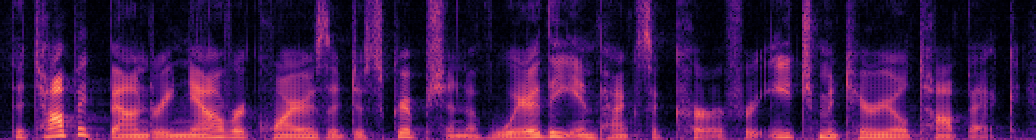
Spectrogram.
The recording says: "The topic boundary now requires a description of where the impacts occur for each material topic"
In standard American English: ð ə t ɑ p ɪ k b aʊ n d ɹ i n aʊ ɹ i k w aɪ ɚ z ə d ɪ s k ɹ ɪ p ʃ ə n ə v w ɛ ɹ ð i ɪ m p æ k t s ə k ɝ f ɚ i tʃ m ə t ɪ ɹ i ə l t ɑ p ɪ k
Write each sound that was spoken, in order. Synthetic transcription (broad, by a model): ð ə t ɑ p ɪ k b aʊ n d ɹ i n aʊ ɹ i k w aɪ ɚ z ə d ɪ s k ɹ ɪ p ʃ ə n ə v w ɛ ɹ ð i ɪ m p æ k t s ə k ɝ f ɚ i tʃ m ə t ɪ ɹ i l t ɑ p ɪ k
